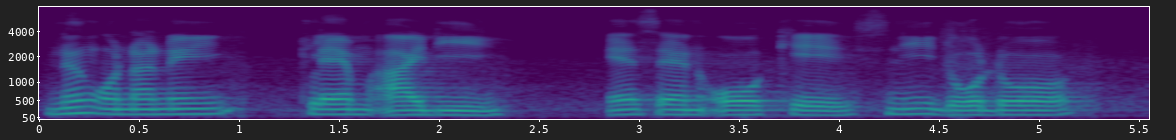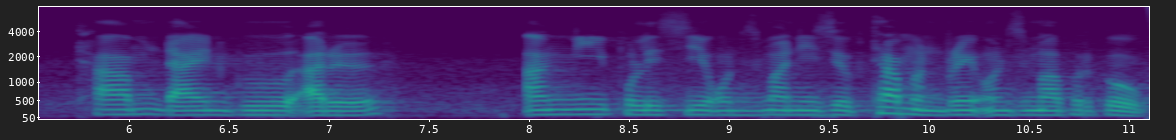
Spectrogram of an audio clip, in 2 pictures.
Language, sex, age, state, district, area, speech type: Bodo, male, 18-30, Assam, Kokrajhar, rural, read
